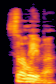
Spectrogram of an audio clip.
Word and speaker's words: Saliba: How do you pronounce it? Celiba or Celiba? Celiba. Okay. So, we got Mike Celiba.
